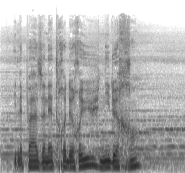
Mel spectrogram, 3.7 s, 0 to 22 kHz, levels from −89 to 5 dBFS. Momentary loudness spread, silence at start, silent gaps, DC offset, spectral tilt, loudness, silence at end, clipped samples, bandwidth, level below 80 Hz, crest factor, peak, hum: 15 LU; 0 s; none; under 0.1%; -5.5 dB/octave; -17 LUFS; 0 s; under 0.1%; 16 kHz; -42 dBFS; 14 dB; -4 dBFS; none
